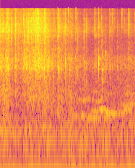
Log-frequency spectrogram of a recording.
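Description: A plastic bag crinkles close by.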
